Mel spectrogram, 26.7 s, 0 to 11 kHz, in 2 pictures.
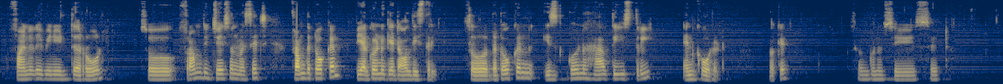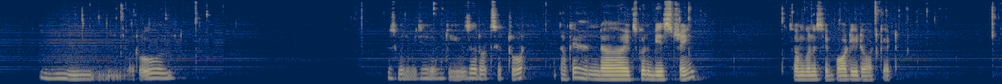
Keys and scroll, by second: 19.2 Return.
